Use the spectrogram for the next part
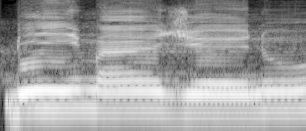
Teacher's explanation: Huruf ja berharokat sukun, maka kita pantulkan atau kita qalqalahkan.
